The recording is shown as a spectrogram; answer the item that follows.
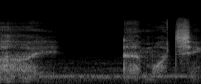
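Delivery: creepy whispered voice. Narrator whispers into the monitor in a dark house, creepiest whisper. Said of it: "I whispered into the monitor, using the creepiest voice I could muster".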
